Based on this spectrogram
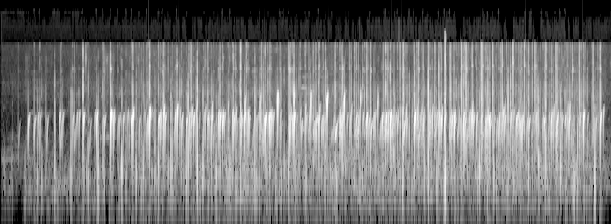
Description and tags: Here's some popping sounds I made out of boredom. I just used my mouth to do the popping sounds and edited all of them in Audacity.
bubble, bubbles, cartoon, effect, mouth, pop, popping, sound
